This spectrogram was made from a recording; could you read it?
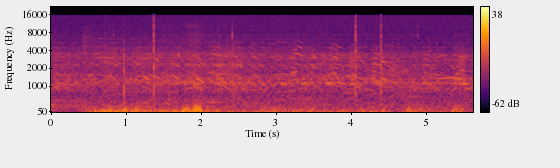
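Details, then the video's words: A gull colony calling over a village in Ortegal until nightfall: a thick wash of short mewing and squealing notes, with a few sharp clicks and a low rumble beneath. "Gaviotas pueblerinas ?? en el Ortegal hasta caer la noche"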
